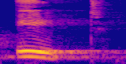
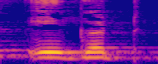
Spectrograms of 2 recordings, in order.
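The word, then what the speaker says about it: eight: Now 8, E-I-G-H-T, 8. Here G-H is silent. It doesn't, we don't pronounce it as agat.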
